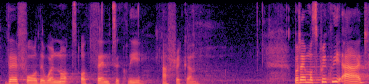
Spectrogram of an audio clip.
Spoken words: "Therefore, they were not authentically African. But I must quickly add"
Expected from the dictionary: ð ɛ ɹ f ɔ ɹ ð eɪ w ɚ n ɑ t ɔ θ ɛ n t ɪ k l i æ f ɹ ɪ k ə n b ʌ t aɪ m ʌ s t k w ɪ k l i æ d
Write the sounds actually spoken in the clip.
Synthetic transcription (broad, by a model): ð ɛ ɹ f ɔ ɹ ð eɪ w ɚ n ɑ t ɔ θ ɛ n t ɪ k l i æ f ɹ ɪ k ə n b ʌ t aɪ m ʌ s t k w ɪ k l i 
